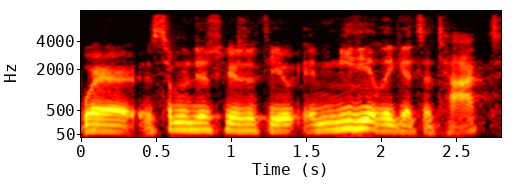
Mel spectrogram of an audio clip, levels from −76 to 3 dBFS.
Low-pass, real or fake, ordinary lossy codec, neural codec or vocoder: 7.2 kHz; fake; MP3, 64 kbps; codec, 16 kHz, 4 kbps, FunCodec, trained on Chinese and English, 50 frames a second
